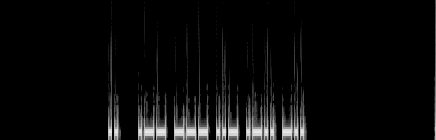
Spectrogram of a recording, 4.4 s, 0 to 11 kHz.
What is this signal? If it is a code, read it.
Morse code, heard as a keyed tone, about 40 wpm, 700 Hz. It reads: I WOULD
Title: Sets of 2 Words 40wpm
